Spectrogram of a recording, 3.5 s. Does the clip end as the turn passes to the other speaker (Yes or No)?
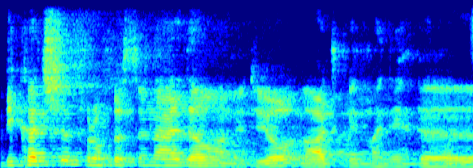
No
